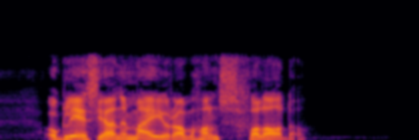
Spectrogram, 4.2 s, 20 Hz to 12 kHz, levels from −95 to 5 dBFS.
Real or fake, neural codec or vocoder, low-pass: fake; codec, 16 kHz, 4 kbps, X-Codec, WavLM features, trained on Multilingual LibriSpeech; 7.2 kHz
